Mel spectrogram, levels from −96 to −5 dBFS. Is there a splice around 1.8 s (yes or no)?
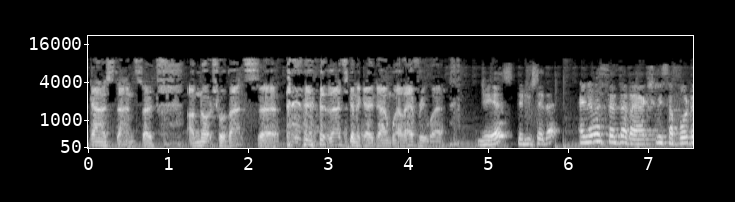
no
